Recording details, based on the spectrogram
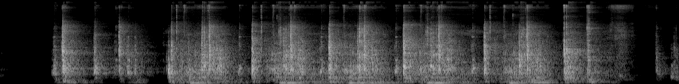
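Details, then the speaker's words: Honda Genio scooter with ignition loss (coil, stator or ECM suspected), kick-started repeatedly with a jumper from battery positive to the light-green wire: heavy kick strokes about once a second, turns over but never fires, no current at all. "Nah ini mati, nggak ada arus sama sekali ya. Kita start lagi, kita engkol."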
